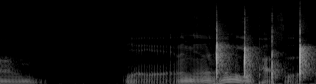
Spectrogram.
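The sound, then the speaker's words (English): Four soft, sharp hand claps ring out in a quick, slightly uneven sequence over a continuous voice. “let me give Pops a little clap. Hopefully that's not too loud in y'all here.”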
